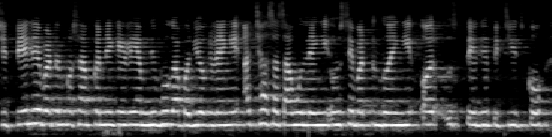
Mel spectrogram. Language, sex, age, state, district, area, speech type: Hindi, female, 30-45, Rajasthan, Jodhpur, urban, spontaneous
